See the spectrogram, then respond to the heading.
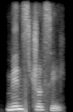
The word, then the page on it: minstrelsy: Indian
